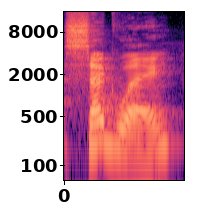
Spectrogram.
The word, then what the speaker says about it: segue: he segued into this, that segue is spelled S-E-G-U-E, not S-E-G-W-A-Y. That's weird. That's a thing. I didn't know that. We're just gonna say it like segue, like the little segue thing, because it's funnier.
